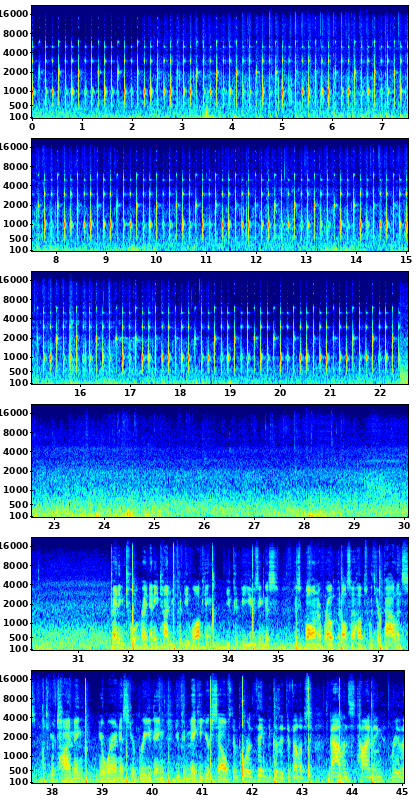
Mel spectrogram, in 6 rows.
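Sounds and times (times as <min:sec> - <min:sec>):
metronome click track: 0:00.0 - 0:22.5.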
